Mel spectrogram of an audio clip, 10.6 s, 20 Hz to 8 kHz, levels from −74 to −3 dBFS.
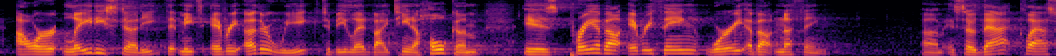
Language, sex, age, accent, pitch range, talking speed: English, male, 40-59, American, 130-170 Hz, 150 wpm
